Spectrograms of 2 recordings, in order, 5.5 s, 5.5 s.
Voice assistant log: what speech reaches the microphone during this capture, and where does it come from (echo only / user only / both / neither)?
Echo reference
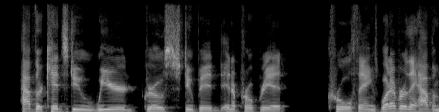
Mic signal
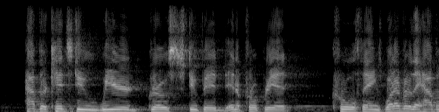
echo only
